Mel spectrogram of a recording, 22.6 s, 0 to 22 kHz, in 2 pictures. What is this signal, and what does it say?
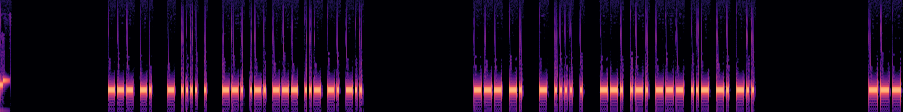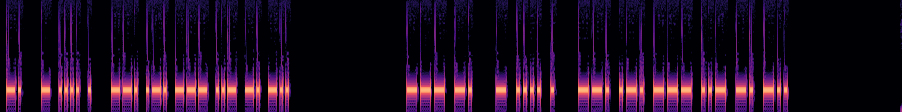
Morse code, heard as a keyed tone, about 36 wpm, 700 Hz. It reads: ON THE GROUND ON THE GROUND ON THE GROUND ON THE GROUND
